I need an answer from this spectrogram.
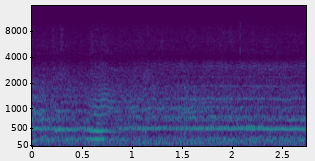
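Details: Honey bees working at a homemade pollen substitute: a steady, dense droning buzz of many wings, holding a fairly constant pitch with slight wavering tones and a brief swell in loudness, continuous for the whole stretch with no other clear sounds.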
